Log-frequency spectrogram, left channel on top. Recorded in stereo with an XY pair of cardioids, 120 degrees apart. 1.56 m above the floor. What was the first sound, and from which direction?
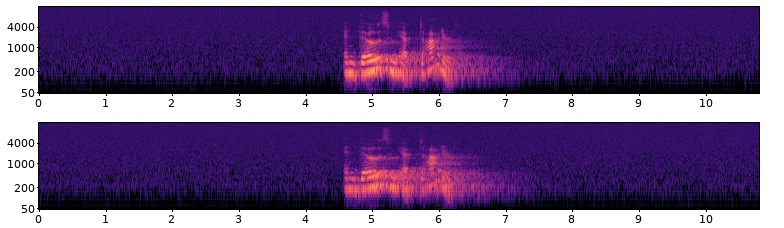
A woman speaking, 35° left.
